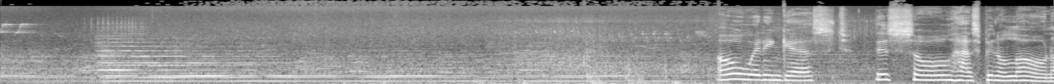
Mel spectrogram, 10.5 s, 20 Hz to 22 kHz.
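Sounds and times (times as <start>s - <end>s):
small vesper bell tolling: 1.0s - 7.5s
low rumble: 1.8s - 10.0s
speech: 7.2s - 10.5s.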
